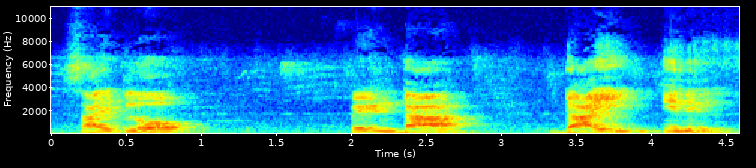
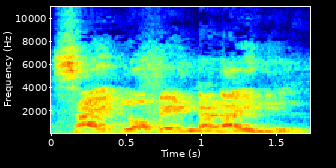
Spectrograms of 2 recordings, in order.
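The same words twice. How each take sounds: First: "साइक्लोपेंटाडाइनिल" drawn out very slowly, part by part; slow dictation. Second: Said in the usual way. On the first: Shown as a demonstration. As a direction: break "साइक्लोपेंटाडाइनिल" into separate parts with long pauses. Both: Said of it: "इस ligand का नाम होता है".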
